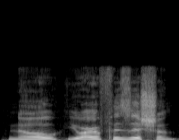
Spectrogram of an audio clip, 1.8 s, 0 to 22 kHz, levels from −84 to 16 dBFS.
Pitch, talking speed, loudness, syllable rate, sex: 165 Hz, 165 wpm, -15 LUFS, 5.0 syllables/s, male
